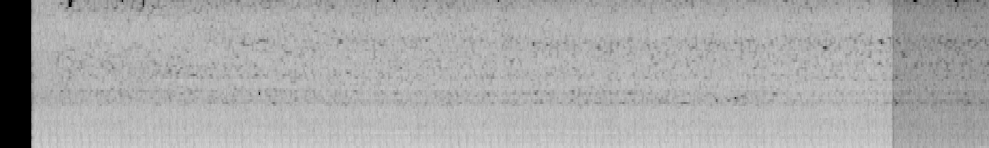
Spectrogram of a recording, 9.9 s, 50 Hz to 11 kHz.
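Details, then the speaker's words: Diesel idle: a harsh, rapid puffing chuff of compression leaking at the cylinder 1 injector; the copper sealing ring or seal is suspected. "bocor ya ini ini bocor ini dari suaranya sudah seperti ini ya bocor ini ini silinder nomor sat e sudah dipastikan bocor nah kemungkinan ring tembaganya ini atau sealnya ya"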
